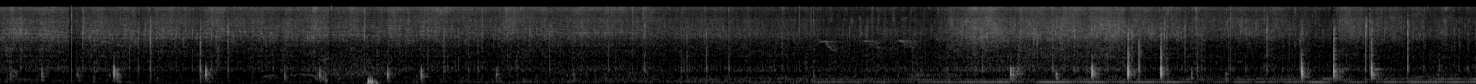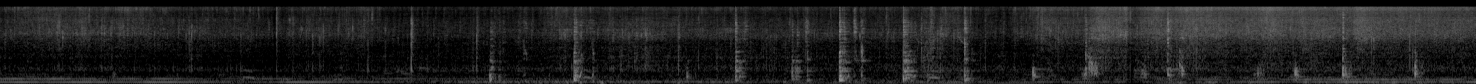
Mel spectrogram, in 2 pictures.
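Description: Sliced onions sizzling as they fry in oil in a metal kadhai, with a spatula scraping and tapping against the pan again and again as they are stirred. The sizzle swells about ten seconds in and again near the end, and a faint low hum comes in about eight seconds in.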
